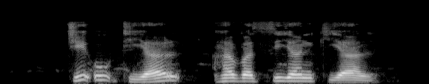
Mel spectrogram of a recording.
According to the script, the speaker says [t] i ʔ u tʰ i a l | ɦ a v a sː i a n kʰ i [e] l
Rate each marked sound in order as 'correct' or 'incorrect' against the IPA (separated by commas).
incorrect, incorrect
